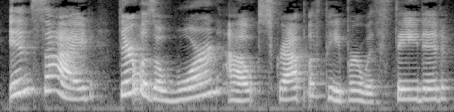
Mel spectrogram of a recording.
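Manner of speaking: expressive read-aloud for kindergartners; story reading. Acted. Teacher reading Enemy Pie to her class, lively storytelling. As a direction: read it like story time on the rug. Reads picture book aloud.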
